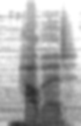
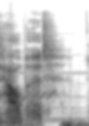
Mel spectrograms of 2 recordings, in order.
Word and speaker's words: Halberd: the battleship halberd and i'm pretty sure that i have been mispronouncing how bad oh now i have been buzzing it's mike peters Halbert it just sounds wrong in my mouth I don't know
